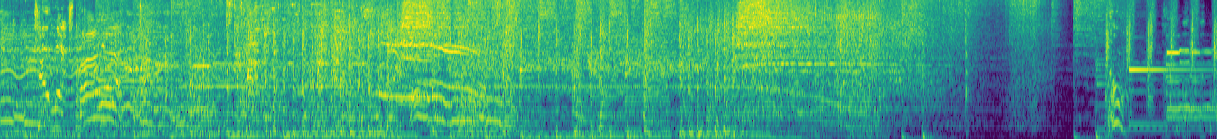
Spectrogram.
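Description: Cartoon soundtrack: background music with a bass line, overlaid with electronic sound effects, a held high tone and gliding whistling pitches. About eight seconds in, the tone slides down and everything fades to a much quieter stretch.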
